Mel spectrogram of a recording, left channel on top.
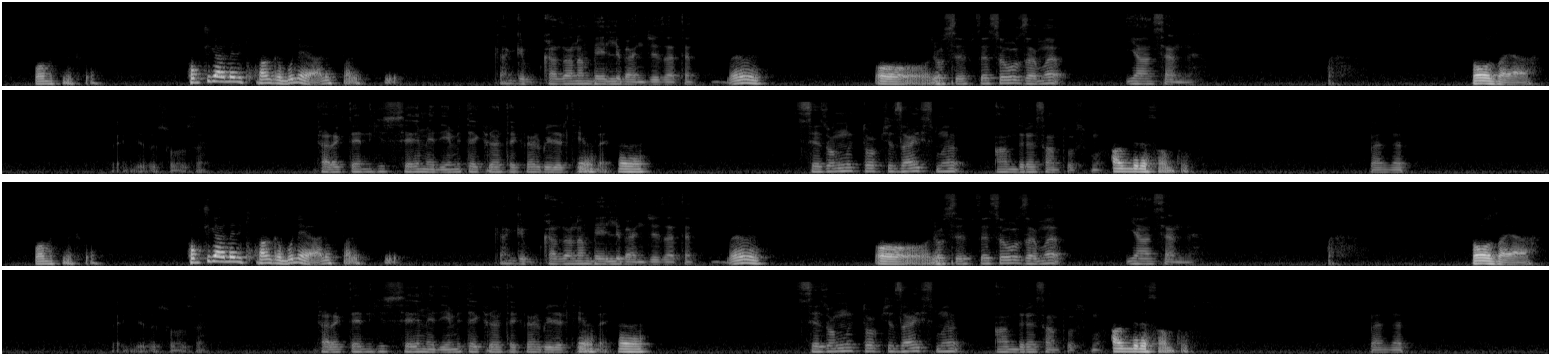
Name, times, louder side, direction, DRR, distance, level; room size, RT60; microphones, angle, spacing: voice 1, 0.3-0.7 1.9-3.9 7.3-7.6 8.7-9.4 14.7-15.3 21.2-21.9 26.6-27.2, right 1 dB, 15° right, 0.5 m, -25 dB
voice 2, 4.9-6.9 9.3-10.6 11.2-12.0 16.7-17.5 18.6-21.6 23.4-25.1 25.4-26.5 29.2-29.5, equal, 10° left, 0.9 m, -37 dB
10.5 x 4.2 x 2.8 m
head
